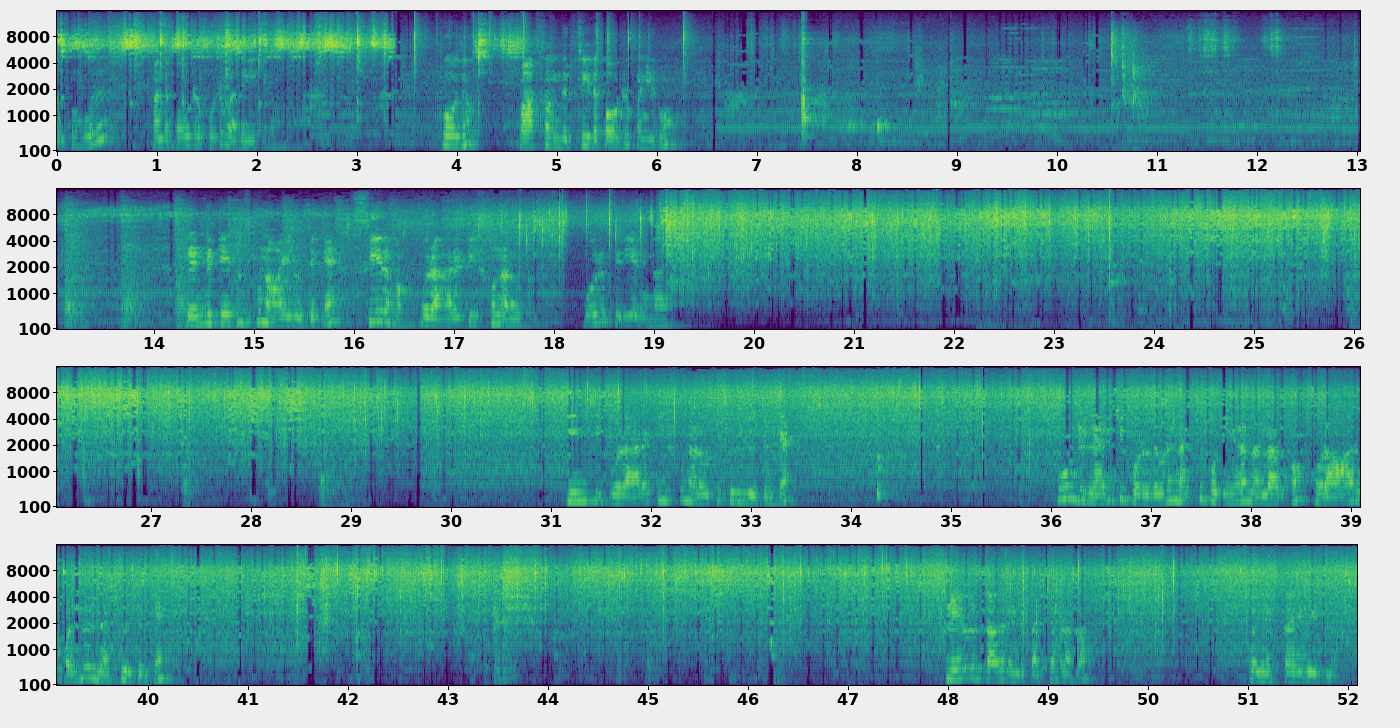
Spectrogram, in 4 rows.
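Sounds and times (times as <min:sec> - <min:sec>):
spatula scraping and knocking pan: 0:00.0 - 0:03.4
onion sizzling in hot oil: 0:00.0 - 0:06.4, 0:15.0 - 0:52.0.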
